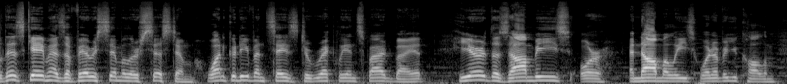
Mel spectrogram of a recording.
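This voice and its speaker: A male game reviewer with a slightly high voice talks bluntly and sarcastically, with plenty of swearing in casual commentary. Faint music runs under his voice. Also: a bit bright. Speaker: game reviewer, channel host.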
